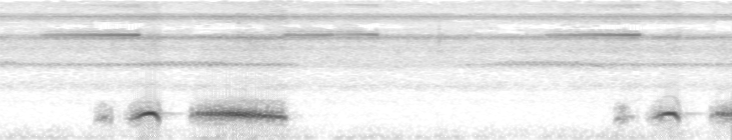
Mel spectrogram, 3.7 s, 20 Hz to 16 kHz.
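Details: Spotted dove, wild-caught, Vietnam, August 2024. One full phrase of two short coos and a long, low, husky note, then a second phrase begins. A continuous high-pitched electronic tone runs underneath.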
